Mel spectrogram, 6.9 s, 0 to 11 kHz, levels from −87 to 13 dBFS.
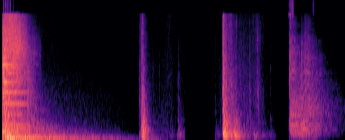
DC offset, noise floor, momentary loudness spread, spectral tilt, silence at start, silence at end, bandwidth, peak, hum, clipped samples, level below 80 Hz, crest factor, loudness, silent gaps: under 0.1%; -63 dBFS; 27 LU; -4 dB/octave; 0 s; 0.55 s; 11 kHz; 0 dBFS; none; under 0.1%; -28 dBFS; 20 dB; -17 LUFS; 3.71-4.26 s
